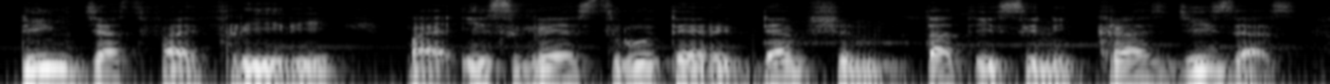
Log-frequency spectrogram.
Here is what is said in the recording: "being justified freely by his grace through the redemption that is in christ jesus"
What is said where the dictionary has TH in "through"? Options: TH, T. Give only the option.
T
